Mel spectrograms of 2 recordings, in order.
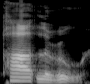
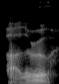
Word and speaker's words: LeRoux: A guy named Paul LeRoux, that's spelled LeRoux with a R-O-U-X, X is silent.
